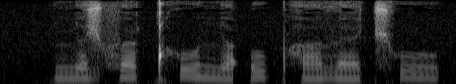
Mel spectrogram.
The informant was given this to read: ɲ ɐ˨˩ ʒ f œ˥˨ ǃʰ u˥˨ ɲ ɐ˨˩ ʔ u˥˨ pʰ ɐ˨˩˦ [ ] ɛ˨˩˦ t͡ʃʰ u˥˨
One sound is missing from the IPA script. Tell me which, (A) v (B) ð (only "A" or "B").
B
